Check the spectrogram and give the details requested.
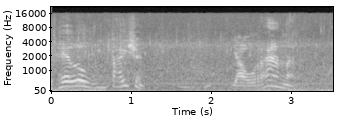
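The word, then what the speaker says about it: Ia ora na: Yaorana. Ayawana? No. Yaorana. Yaorana? Yeah, you get it!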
